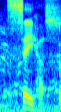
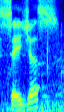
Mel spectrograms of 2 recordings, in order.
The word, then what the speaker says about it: Cejas: Yeah, I can get away with Cejas, which is you pronounce a J in English, but the funny one is Saijas. It's with an I and with an A, and it's not an A. So yeah, Saijas or Saijas is fine.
